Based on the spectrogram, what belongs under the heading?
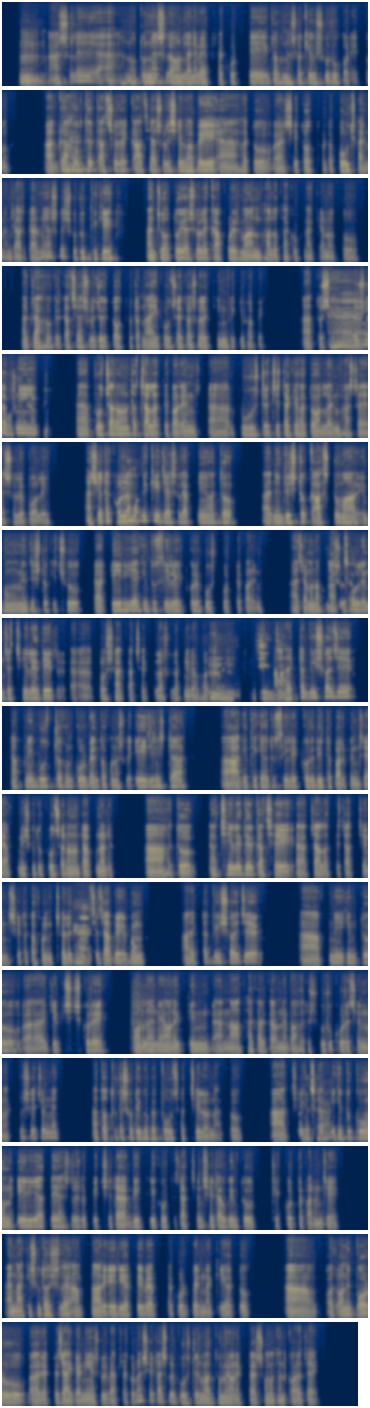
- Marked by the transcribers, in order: tapping; other background noise
- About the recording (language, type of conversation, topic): Bengali, advice, আমি কীভাবে দ্রুত নতুন গ্রাহক আকর্ষণ করতে পারি?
